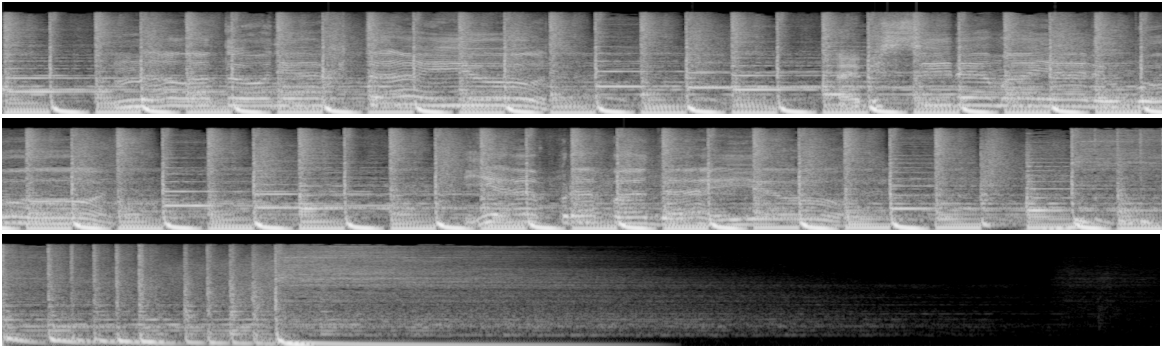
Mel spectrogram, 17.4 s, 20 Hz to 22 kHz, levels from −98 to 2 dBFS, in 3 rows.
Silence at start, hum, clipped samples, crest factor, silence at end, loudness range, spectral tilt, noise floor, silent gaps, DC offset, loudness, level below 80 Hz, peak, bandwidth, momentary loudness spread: 0 s; none; under 0.1%; 12 dB; 2.95 s; 8 LU; -4.5 dB/octave; -79 dBFS; none; under 0.1%; -13 LUFS; -18 dBFS; 0 dBFS; 16.5 kHz; 7 LU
